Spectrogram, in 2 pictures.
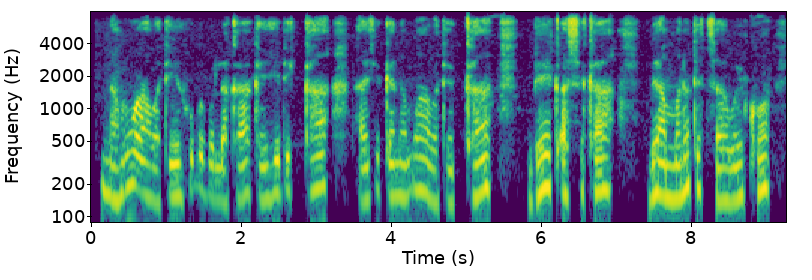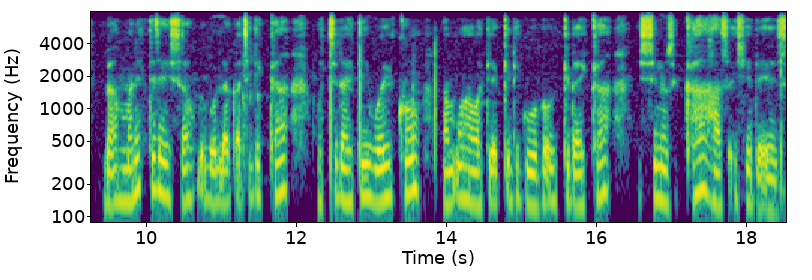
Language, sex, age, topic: Gamo, male, 25-35, government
